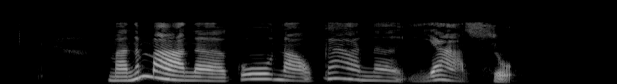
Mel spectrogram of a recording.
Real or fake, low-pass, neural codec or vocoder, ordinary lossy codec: real; 7.2 kHz; none; MP3, 96 kbps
